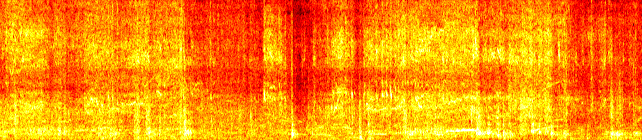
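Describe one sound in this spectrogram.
A small electric motor of a toy truck whirs as it drives.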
